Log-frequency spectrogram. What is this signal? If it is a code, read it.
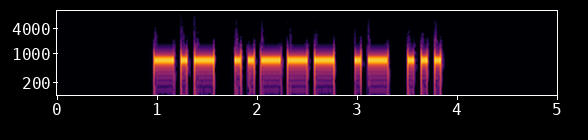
Morse code, heard as a keyed tone, about 18 wpm, 700 Hz. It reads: K2AS
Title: Speed Racing - USA 1x2 Call Signs 15wpm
